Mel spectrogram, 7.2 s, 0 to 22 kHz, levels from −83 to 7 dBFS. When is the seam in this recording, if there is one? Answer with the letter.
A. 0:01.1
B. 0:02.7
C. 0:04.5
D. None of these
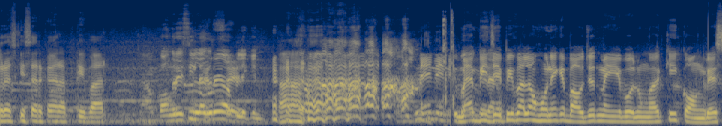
C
